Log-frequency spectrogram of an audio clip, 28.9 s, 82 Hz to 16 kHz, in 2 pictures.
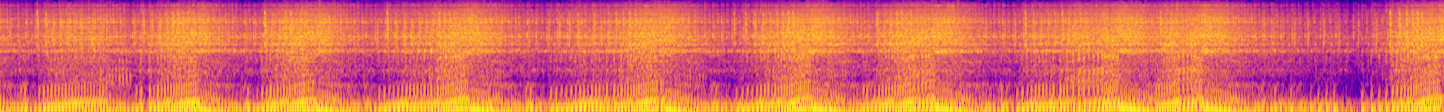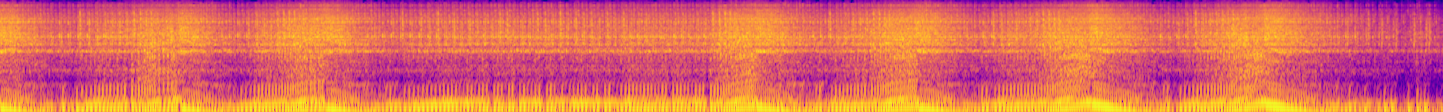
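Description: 1967 Triumph Daytona T100R's 500cc parallel-twin engine running just after a cold start, its revs rising and falling over and over about once every second or so as the throttle is worked. It is running cold-blooded, with both cylinders slow to settle into an even idle.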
